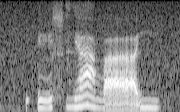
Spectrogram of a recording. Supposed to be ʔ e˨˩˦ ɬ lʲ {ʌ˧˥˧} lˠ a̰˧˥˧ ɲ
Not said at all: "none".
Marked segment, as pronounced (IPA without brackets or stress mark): a˧˥˧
